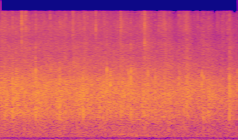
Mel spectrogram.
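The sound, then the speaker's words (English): A church audience applauds steadily to thank the Lord, a dense wash of many hands clapping at an even, sustained level for several seconds with no voices standing out. “Yeah, nobody claps alone. Come on, let's really thank the Lord.”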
